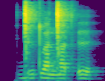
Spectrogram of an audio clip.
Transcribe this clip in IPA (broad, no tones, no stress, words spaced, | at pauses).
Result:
ɡ͡ǀetʷa ŋ͡ǀat͡sʼɘ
